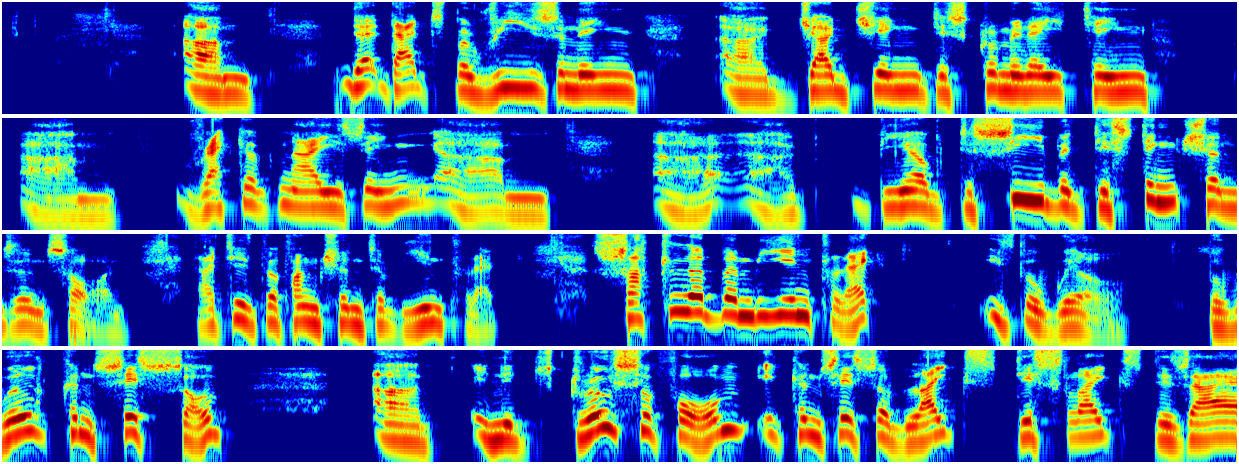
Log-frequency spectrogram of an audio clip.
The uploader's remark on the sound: In a Zoom meeting with the Ramana group, Helsinki, on 23rd April 2022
